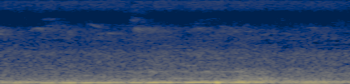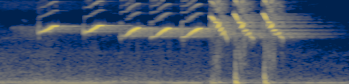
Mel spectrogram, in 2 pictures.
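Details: Yellow-bellied seedeater in full song after a quiet start: five high, upward-slurred whistled notes in quick succession, then a rapid buzzy twitter broken by two sharp clicks, over a faint low hum.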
